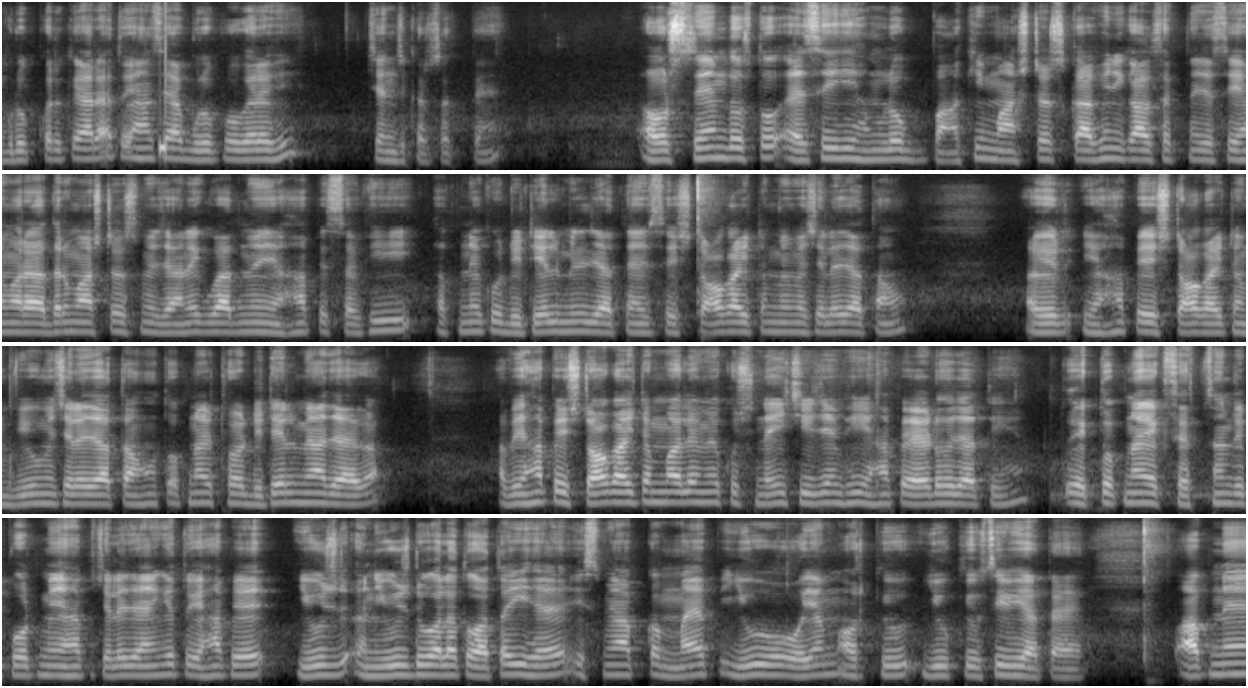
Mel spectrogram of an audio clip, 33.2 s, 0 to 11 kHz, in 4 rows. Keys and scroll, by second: 2.1 Escape, 3.7 Escape, 9.6 Down, 11.6 Up.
